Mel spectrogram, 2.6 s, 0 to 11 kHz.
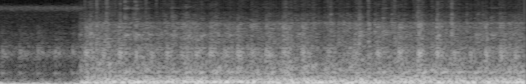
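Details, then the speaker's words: Homemade inline 3-cylinder diesel swapped into a Baja Beetle, on a road test: heavy low drone under load, rough and uneven with lumpy low-end pulses; engine labouring and struggling, cause unconfirmed. "Sounds like it's starting to struggle."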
